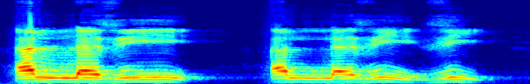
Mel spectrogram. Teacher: الذال هنا معجمة، لابد من إخراج الذال هنا من طرف اللسان مع ما يحاذيه من أطراف الثنايا العليا. الذي، الذي، ذي، واضح يا طلبة؟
